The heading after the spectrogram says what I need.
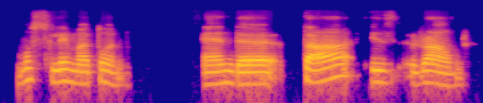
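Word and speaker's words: مسلمة: In pronunciation, the only difference between the singular and the plural is the shortness and length of a. Muslimatun, muslimatun. Excellent.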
